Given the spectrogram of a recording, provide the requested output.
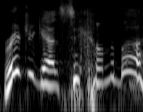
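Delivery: high mocking kid voice. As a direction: tease it like a schoolkid. Kids gossip voiced.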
